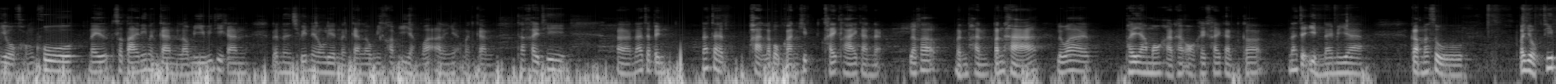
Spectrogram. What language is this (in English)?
Thai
